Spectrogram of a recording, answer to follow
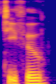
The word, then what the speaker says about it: Tfue: yeah, it's Tfue. Um or I just it's basically this something like when you spit through your teeth like Tfue.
